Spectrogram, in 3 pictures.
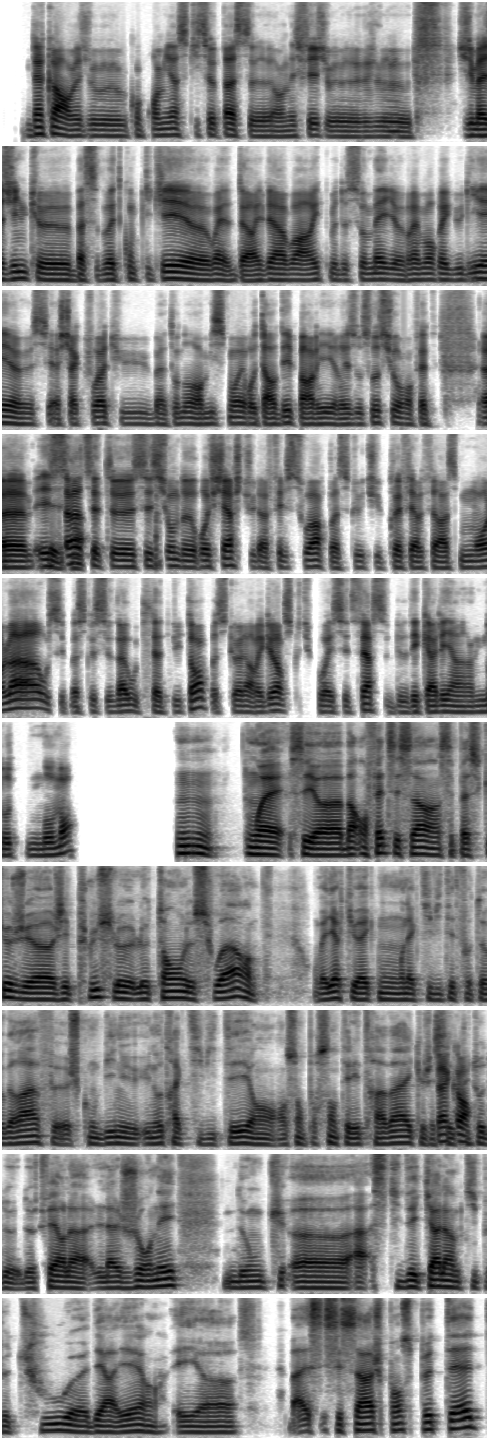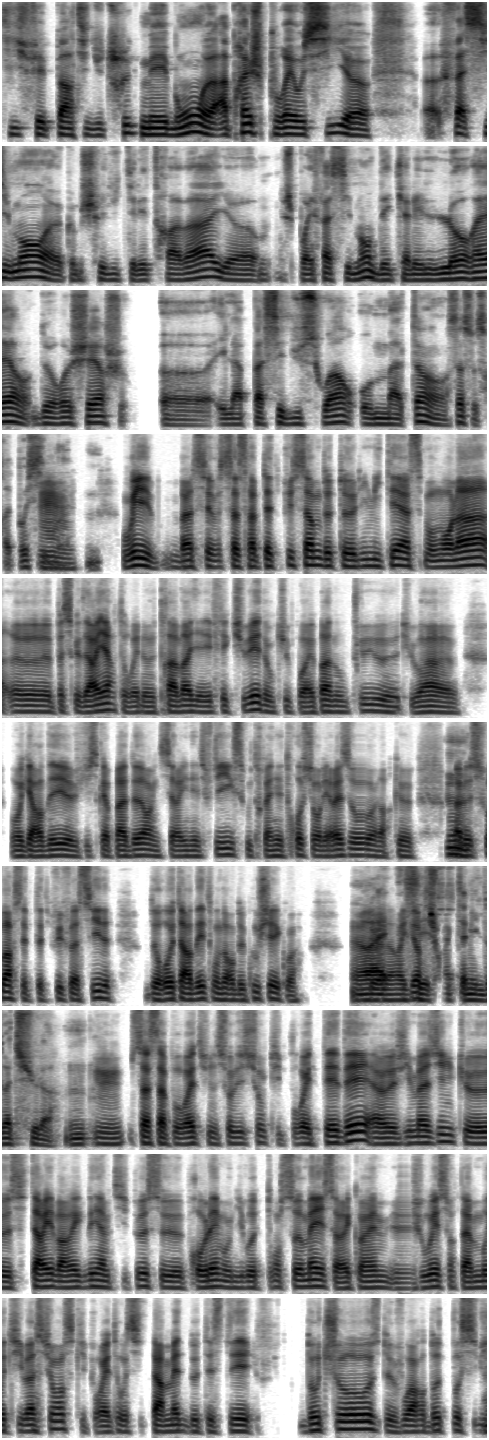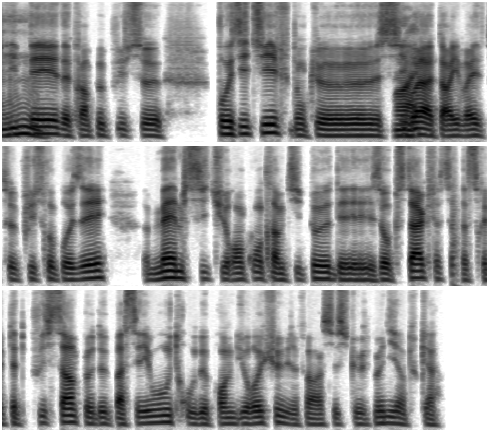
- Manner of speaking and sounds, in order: stressed: "journée"; stressed: "l'horaire"; stressed: "t'aider"; other background noise
- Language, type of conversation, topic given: French, advice, Comment surmonter la fatigue et la démotivation au quotidien ?
- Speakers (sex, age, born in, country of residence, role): male, 30-34, France, France, advisor; male, 50-54, France, France, user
